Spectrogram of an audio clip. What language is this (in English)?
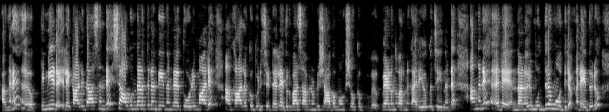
Malayalam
